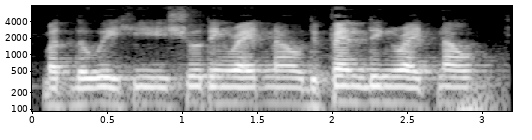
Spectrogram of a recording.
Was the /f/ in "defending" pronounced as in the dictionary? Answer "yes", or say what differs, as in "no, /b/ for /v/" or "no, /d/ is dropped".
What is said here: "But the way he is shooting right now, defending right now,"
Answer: no, /p/ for /f/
